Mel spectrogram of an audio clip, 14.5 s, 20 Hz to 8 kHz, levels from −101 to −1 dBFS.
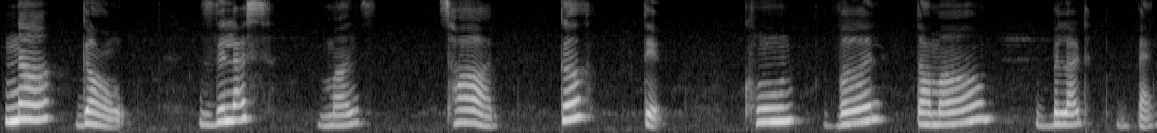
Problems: constant background noise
